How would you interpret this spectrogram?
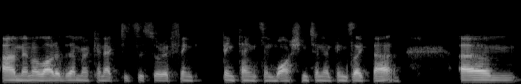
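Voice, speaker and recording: A man's voice: low-pitched, monotone, brisk, a little mellow, no echo, dull audio. A man on a panel video call who talks thoughtfully and searches for his words. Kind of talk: casual panel discussion.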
